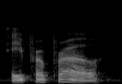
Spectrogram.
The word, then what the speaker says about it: apropos: Bat and lead off, and how apropos, right? Is how you say it? – Mm-hmm.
